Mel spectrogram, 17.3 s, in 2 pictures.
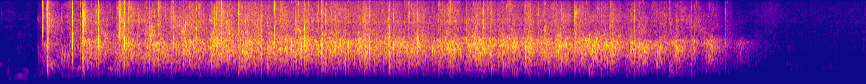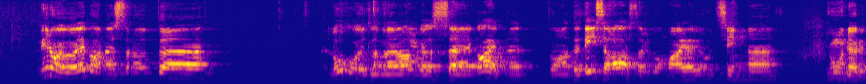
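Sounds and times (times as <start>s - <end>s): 
audience applause: 0.4s - 7.6s
speech: 9.8s - 10.8s, 12.0s - 17.3s.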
